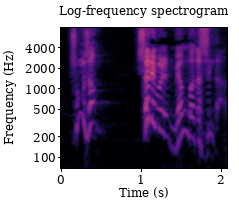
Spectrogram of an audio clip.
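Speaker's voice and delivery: crisp shouted military report; military salute shout. Retold or imitated. New officer reporting to his commander, barked salute. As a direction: snap to attention and report.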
